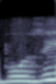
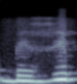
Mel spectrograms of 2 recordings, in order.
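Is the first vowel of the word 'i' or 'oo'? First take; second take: oo; i. First: The first vowel sounds like 'oo'. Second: The first vowel sounds like 'i'. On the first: The speaker calls it wrong. "बुजी नहीं पढ़ेंगे" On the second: The speaker calls it right. "बिजी पढ़ेंगे"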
